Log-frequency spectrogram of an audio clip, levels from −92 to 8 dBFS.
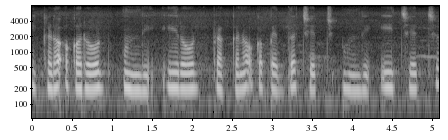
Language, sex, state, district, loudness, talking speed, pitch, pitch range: Telugu, female, Andhra Pradesh, Srikakulam, -20 LUFS, 165 wpm, 200 Hz, 190-210 Hz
